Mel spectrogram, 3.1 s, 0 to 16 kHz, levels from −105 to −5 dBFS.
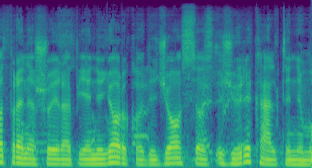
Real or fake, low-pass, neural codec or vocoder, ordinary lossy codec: fake; 14.4 kHz; autoencoder, 48 kHz, 128 numbers a frame, DAC-VAE, trained on Japanese speech; AAC, 64 kbps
